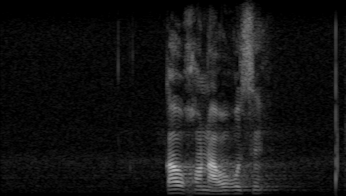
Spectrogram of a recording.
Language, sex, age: Northern Sotho, male, 21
